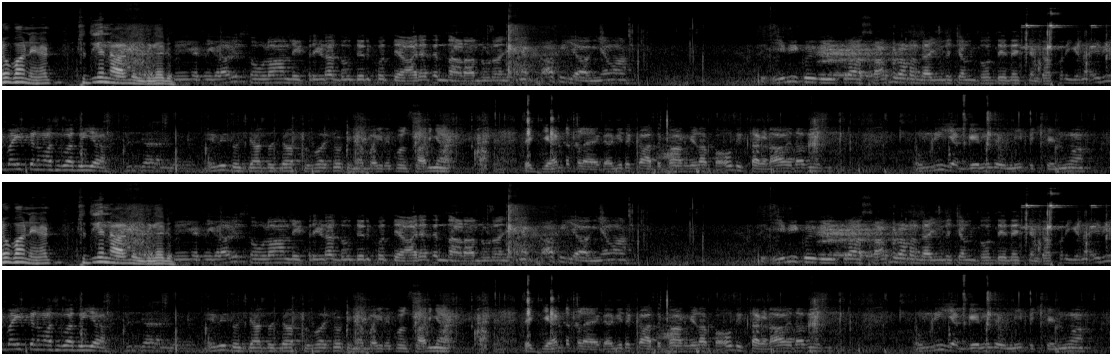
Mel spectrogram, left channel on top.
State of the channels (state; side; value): identical; both; correlation 1.00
